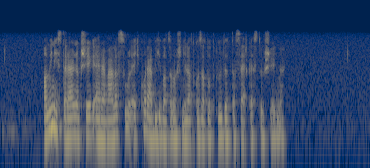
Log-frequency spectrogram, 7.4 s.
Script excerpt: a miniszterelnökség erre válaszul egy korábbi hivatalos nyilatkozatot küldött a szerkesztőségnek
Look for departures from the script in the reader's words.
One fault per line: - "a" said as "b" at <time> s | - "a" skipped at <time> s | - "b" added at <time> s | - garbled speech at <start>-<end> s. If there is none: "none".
none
